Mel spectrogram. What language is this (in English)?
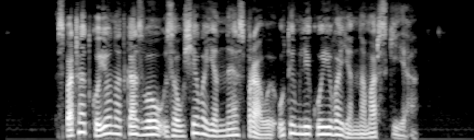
Belarusian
